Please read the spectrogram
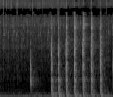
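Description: Wooden spoon stirring thick fava bean purée in a nonstick frying pan, with garlic and oil sizzling underneath. About a second in comes a quick run of about seven sharp scrapes and taps of the spoon in the pan.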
